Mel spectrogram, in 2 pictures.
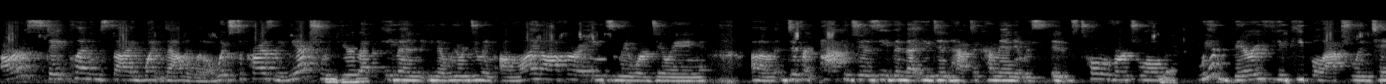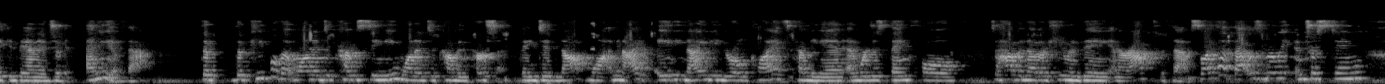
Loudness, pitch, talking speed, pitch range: -27 LUFS, 195 Hz, 225 wpm, 180-215 Hz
